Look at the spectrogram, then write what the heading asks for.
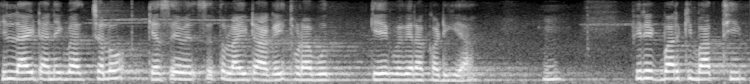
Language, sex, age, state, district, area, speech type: Hindi, female, 18-30, Uttar Pradesh, Mirzapur, rural, spontaneous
